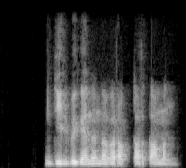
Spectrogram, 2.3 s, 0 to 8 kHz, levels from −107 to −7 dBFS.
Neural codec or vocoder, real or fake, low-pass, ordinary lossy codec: none; real; 7.2 kHz; AAC, 48 kbps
